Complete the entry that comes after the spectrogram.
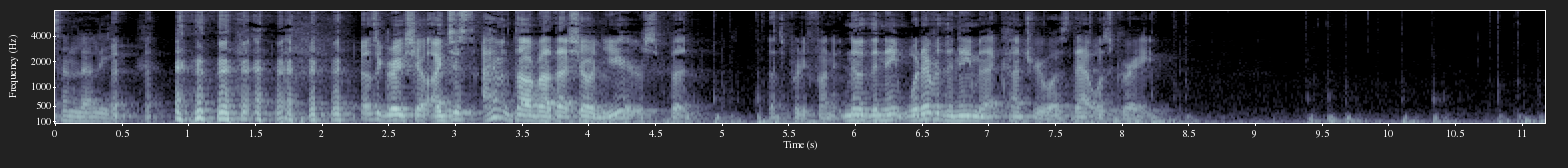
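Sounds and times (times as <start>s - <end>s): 
speech: 0.0s - 8.5s
laughter: 0.3s - 2.3s
computer keyboard typing: 4.2s - 6.0s, 7.4s - 8.6s, 9.4s - 11.1s.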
